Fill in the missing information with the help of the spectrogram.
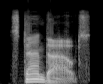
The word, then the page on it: standout: British English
